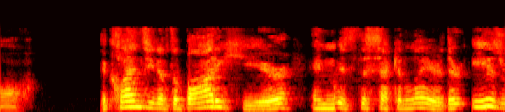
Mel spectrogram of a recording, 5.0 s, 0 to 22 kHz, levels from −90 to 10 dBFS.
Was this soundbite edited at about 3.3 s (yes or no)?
yes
